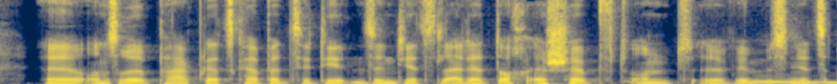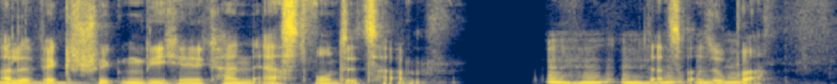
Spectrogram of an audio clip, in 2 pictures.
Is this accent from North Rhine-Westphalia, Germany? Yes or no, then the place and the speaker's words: no; Schleswig-Holstein, Germany; und ich als Schleswig-Holsteiner darf es nicht.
